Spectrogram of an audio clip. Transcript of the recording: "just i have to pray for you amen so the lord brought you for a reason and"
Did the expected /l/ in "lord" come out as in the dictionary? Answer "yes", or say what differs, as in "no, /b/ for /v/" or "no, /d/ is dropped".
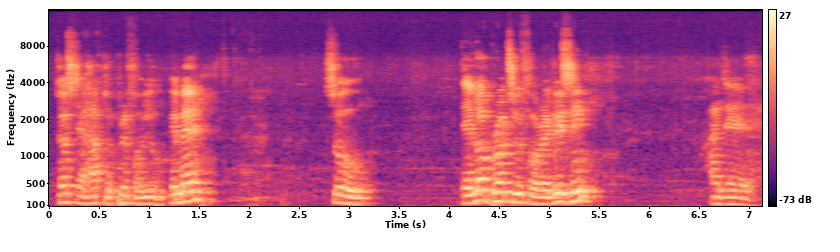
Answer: no, /n/ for /l/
